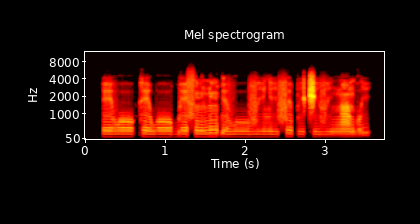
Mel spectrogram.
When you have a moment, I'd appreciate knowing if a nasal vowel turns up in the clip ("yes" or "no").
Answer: yes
